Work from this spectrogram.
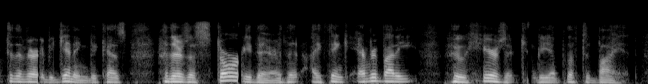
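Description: Speech carried over the AMR wideband (HD Voice) codec at a very low rate, likely around 8.85 kbit/s, turns plainly rough and raspy throughout as its thin vocal tract model struggles. Lost AMR speech frames, about 20 ms at 0.37 s between "to the" and "beginning because there's a" and about 40 ms at 2.38 s and 5.28 s after "everybody who hears it", leave the decoder guessing from the last good frame, so the sound briefly dips or warbles, falling to near silence in the 40 ms gaps.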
